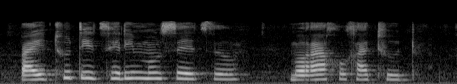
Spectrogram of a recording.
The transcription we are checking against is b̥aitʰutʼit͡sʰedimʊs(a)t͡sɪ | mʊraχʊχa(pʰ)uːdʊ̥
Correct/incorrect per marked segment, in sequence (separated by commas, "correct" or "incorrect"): incorrect, incorrect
